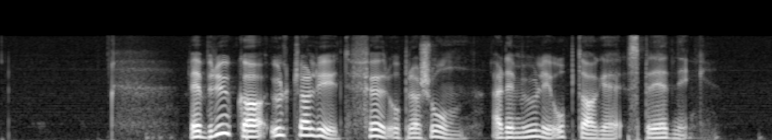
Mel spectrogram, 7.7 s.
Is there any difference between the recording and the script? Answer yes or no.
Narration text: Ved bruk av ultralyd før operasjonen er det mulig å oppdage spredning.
no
